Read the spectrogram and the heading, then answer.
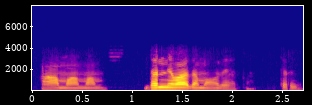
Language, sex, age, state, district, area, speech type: Sanskrit, male, 18-30, Bihar, East Champaran, rural, conversation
